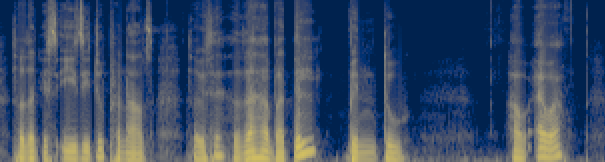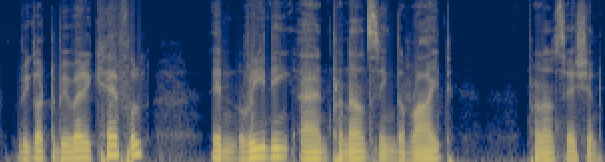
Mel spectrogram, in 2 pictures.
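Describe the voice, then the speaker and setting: A man teaching a grammar lesson in a low, mellow voice. He explains patiently and step by step, leaning on "so" and "uh" as he goes. The sound is dry and close, with no room around it. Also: moderate pace, no room sound.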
